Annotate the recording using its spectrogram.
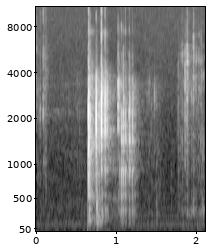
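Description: Small hard objects being handled at a tabletop: a quick clatter of sharp clicks about half a second in, a second shorter cluster just after, and a few faint clicks near the end.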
